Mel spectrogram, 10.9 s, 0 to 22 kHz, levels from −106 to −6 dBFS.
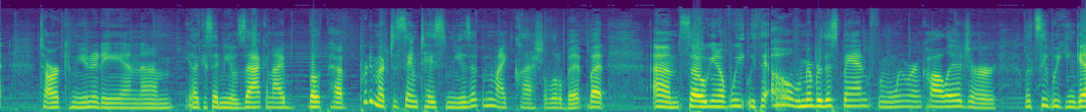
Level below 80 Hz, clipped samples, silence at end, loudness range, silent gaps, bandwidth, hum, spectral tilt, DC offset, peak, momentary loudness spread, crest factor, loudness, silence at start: -44 dBFS; under 0.1%; 0 s; 4 LU; none; 15 kHz; none; -5.5 dB/octave; under 0.1%; 0 dBFS; 10 LU; 16 dB; -16 LUFS; 0.15 s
